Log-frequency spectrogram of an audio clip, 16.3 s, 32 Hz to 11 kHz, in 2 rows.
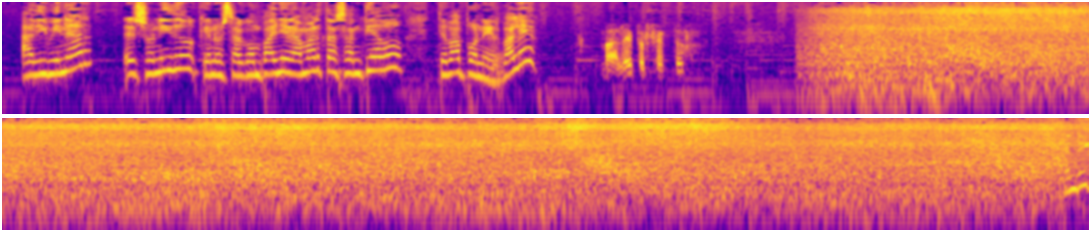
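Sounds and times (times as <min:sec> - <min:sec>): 
speech: 0:00.2 - 0:05.4
waves breaking in a harbour or on a beach: 0:06.0 - 0:16.2.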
